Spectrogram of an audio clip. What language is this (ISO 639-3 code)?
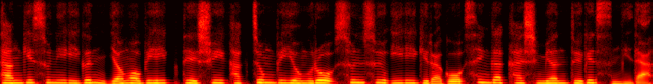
kor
